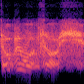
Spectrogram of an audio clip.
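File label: trick mood med, speech Polish; War Thunder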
